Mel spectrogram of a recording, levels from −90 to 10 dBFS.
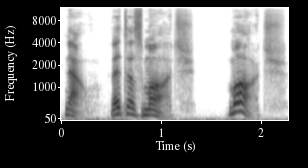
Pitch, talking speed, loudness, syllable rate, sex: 160 Hz, 130 wpm, -17 LUFS, 2.8 syllables/s, male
